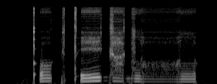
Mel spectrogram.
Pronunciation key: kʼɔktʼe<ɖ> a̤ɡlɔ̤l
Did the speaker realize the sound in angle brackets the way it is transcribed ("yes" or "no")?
no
